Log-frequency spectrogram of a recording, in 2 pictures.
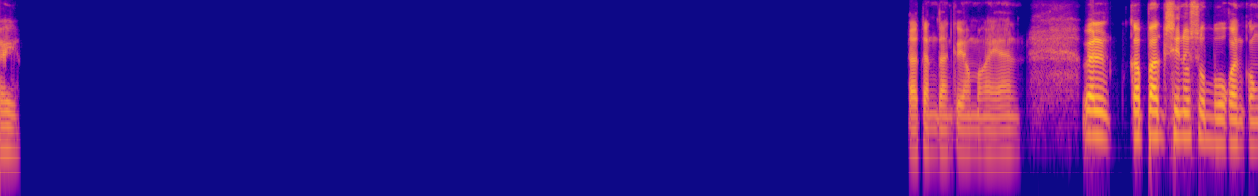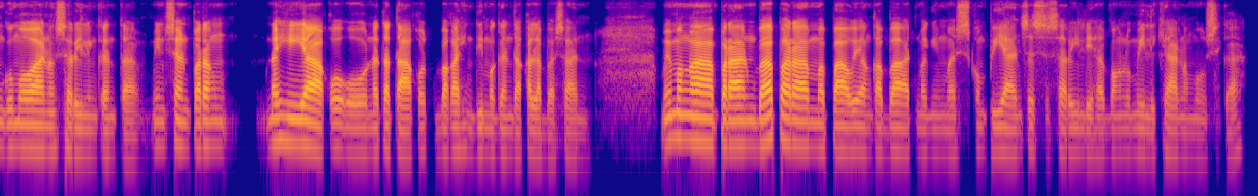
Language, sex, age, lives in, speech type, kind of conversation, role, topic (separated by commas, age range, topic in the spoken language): Filipino, male, 30-34, Philippines, read, expert-assistant, asker, Paano nakakatulong ang musika sa pagpapahayag ng damdamin?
